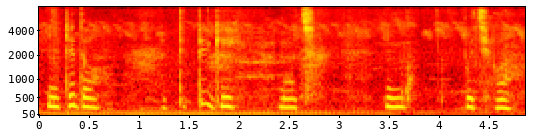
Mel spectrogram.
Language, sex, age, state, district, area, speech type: Santali, female, 18-30, West Bengal, Dakshin Dinajpur, rural, spontaneous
